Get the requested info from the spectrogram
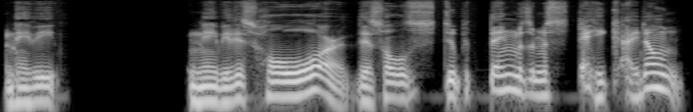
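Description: A man voicing a fragile, volatile young woman in an audiobook, halting and shaky, repeating herself in distress. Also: mid-range voice, animated, dry recording, clean studio sound, pitched above the performer's own voice, close to an everyday voice. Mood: shaky, despairing.

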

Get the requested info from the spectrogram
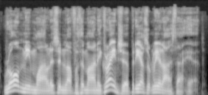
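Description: A man voicing a brisk teenage girl in a storybook reading, rattling off gossip in a matter-of-fact way. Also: on the low side, very animated, no room sound, studio quality.

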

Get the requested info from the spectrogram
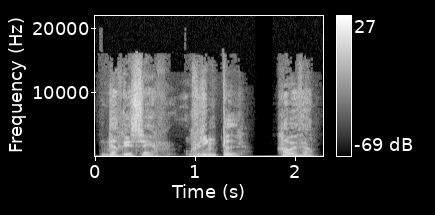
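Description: A man's voice: lowish voice, steady tone, normal speed, darkish tone, breathy edge, dry recording, clean studio sound. A man voicing a proud, insistent witch official, a formal and emphatic woman, in a story reading.

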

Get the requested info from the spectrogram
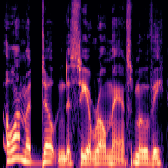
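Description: A man voicing a prim, excitable young girl with an Ozark drawl. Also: a little high, a little fast, dry recording, studio quality, voice pushed up, lightly acted. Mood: scandalized. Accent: Ozark drawl put on. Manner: excitable, old-fashioned, drawling.

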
